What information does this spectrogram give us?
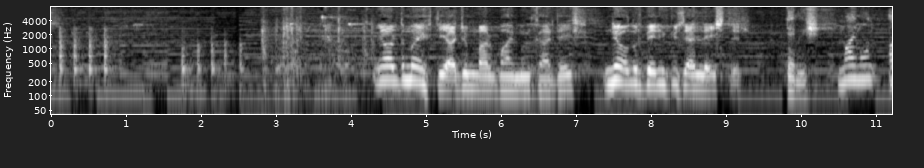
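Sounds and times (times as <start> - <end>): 
knocking on a door: 0.0 - 1.0, 1.6 - 3.2
speech: 4.3 - 11.2.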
